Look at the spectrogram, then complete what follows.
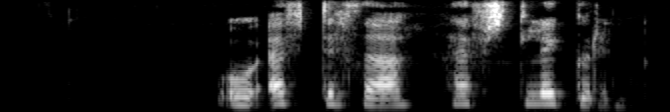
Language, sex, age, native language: Icelandic, female, 30-39, Icelandic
